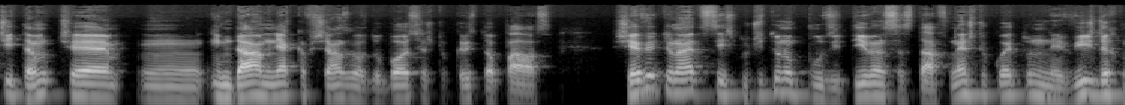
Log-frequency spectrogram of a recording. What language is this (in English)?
Bulgarian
